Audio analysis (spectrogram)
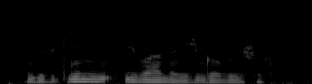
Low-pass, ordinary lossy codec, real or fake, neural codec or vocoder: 3.6 kHz; MP3, 32 kbps; real; none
